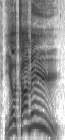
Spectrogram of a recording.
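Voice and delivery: high, slow, drawn-out call; fan calling out. Retold or imitated. Fan calls out to Tom on the street, drawn out and high. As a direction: hail him from across the street. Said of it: "I get a lot of that".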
